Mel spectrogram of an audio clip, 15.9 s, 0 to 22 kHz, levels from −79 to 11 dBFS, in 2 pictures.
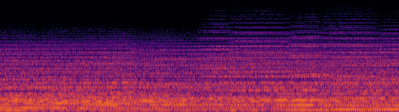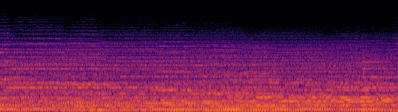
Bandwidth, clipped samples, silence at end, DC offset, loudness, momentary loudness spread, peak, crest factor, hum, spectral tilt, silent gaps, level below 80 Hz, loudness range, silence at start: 13.5 kHz; under 0.1%; 0 s; under 0.1%; -22 LUFS; 4 LU; -8 dBFS; 14 dB; none; -7.5 dB/octave; none; -32 dBFS; 3 LU; 0 s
